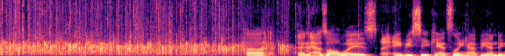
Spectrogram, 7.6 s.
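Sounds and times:
audience applause: 0.0 - 5.1
speech: 3.7 - 7.5.

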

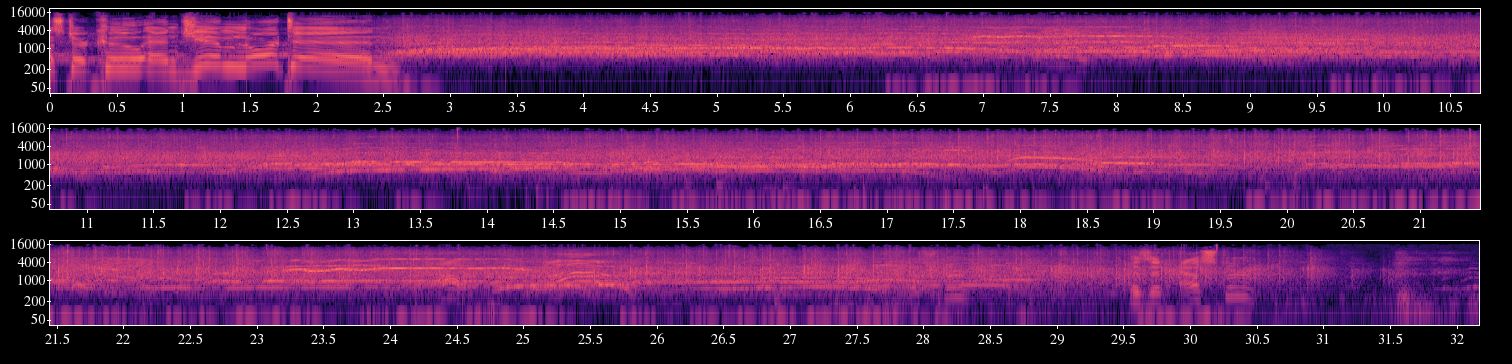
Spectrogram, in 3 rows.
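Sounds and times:
speech: 0.0 - 2.9, 29.6 - 30.6
shouted cheers: 2.4 - 29.2
crowd applauding: 2.4 - 32.1
whoops and whistles: 22.9 - 25.2.

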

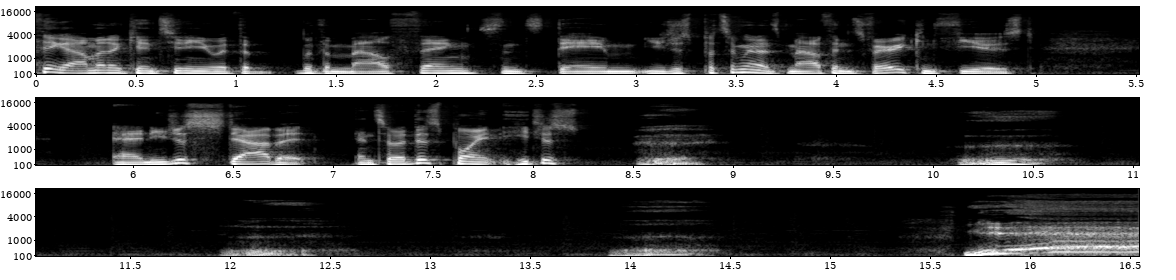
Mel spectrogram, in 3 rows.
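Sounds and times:
speech: 0.0 - 5.3, 5.9 - 9.0, 10.1 - 10.6, 12.0 - 12.5, 13.9 - 14.5, 15.7 - 16.5
voice imitating Tyrannosaurus Rex roar: 10.1 - 10.8, 12.0 - 12.6, 13.9 - 14.5, 15.6 - 16.5.

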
